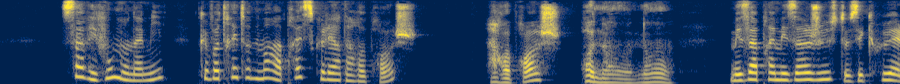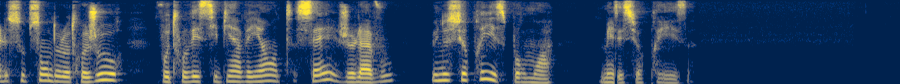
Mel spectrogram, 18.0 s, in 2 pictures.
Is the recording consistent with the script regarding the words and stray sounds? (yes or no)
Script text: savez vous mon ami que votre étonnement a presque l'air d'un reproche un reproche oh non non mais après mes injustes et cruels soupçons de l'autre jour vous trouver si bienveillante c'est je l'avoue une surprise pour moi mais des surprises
yes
